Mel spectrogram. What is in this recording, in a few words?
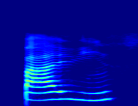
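"bai2yun2", Mandarin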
